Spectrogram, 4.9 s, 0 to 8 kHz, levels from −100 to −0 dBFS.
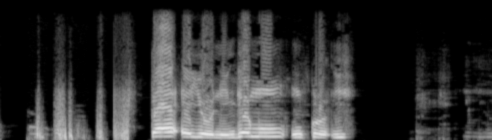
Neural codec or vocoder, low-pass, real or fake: none; 7.2 kHz; real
